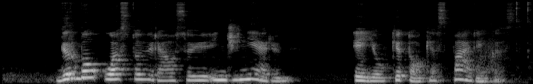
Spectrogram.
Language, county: Lithuanian, Kaunas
